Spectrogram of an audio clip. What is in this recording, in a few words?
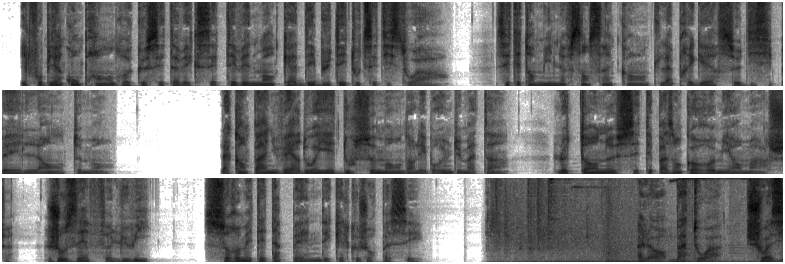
French voice over dubbing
